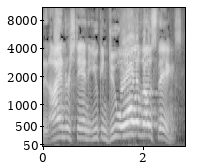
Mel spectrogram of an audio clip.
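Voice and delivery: high, loud mock concession; insistent Peter. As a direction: concede it emphatically before objecting. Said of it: "It's kinda like he says".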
